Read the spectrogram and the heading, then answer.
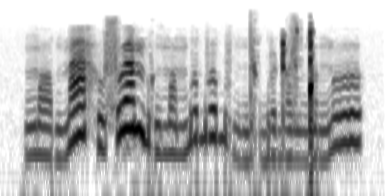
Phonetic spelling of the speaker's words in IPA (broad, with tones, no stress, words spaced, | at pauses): ŋ͡mɔː˩bmaː˥hu˩ sʷaː˥mbʊ˩ɡmɔ˩ mbɤ˥bʊː˥bʊ˩bndʊ˩ ɡ͡bu˩ɖɔ˩zŋ͡ǃʊ˩ŋ͡mʊː˥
